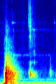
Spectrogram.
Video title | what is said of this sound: DiBongkar Tuntas Semua trick paranormal, indigo dan konten creator mistis | ini telur kocok ada-ada isinya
